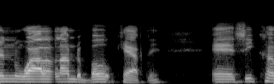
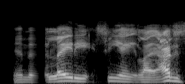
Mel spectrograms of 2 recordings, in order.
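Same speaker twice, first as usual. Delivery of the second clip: normal talking voice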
